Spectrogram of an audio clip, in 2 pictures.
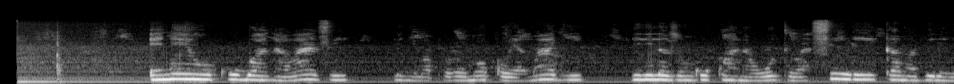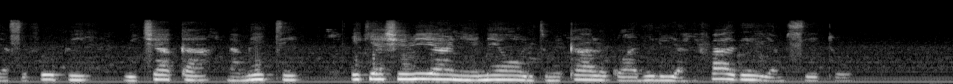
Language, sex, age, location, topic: Swahili, female, 25-35, Dar es Salaam, agriculture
